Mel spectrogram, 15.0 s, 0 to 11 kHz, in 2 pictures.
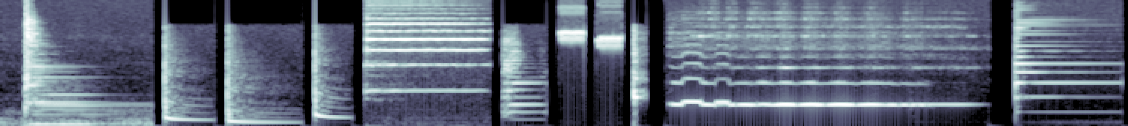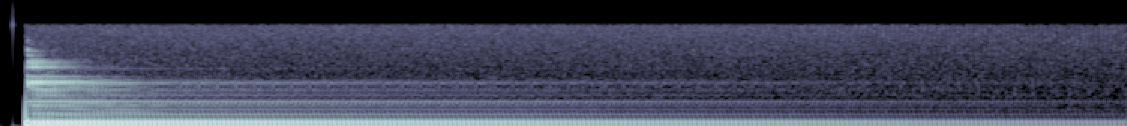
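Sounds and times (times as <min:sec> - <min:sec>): deep struck ringing sound: 0:00.0 - 0:01.0, 0:07.7 - 0:14.9.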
